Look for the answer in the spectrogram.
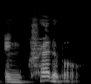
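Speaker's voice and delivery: "incredible" with CRED punched loud; stress on second syllable. Shown as a demonstration. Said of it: "I stressed the different parts".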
